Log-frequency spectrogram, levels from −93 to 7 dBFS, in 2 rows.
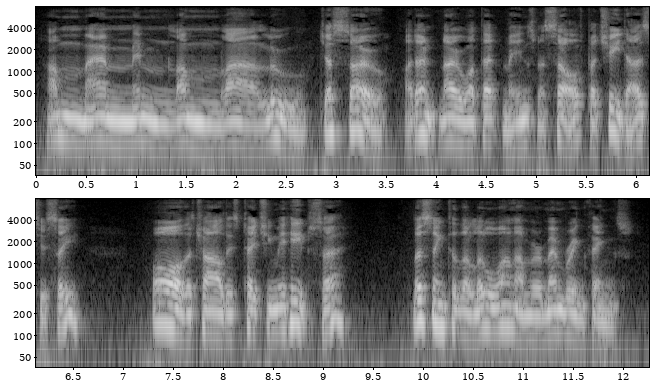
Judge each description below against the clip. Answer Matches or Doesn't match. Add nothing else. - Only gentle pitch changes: Doesn't match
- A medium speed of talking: Matches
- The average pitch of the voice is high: Doesn't match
